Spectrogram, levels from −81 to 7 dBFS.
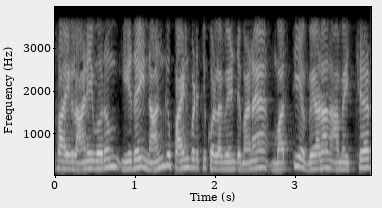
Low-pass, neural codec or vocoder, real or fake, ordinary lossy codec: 3.6 kHz; none; real; none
